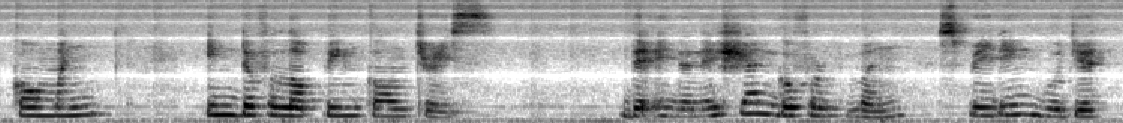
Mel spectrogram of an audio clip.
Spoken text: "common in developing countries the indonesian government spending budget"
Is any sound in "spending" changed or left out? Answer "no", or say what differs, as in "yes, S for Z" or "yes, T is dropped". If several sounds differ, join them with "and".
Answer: yes, N is dropped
